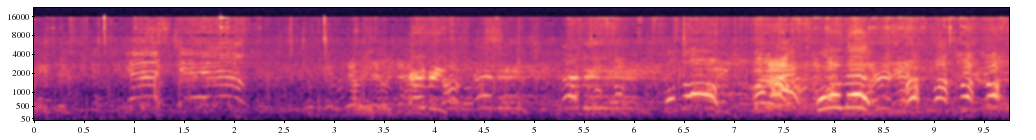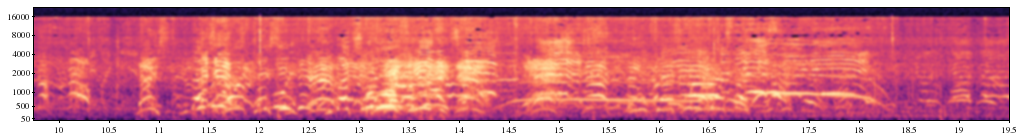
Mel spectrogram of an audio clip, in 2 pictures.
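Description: Spectators shout and cheer loudly outdoors.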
